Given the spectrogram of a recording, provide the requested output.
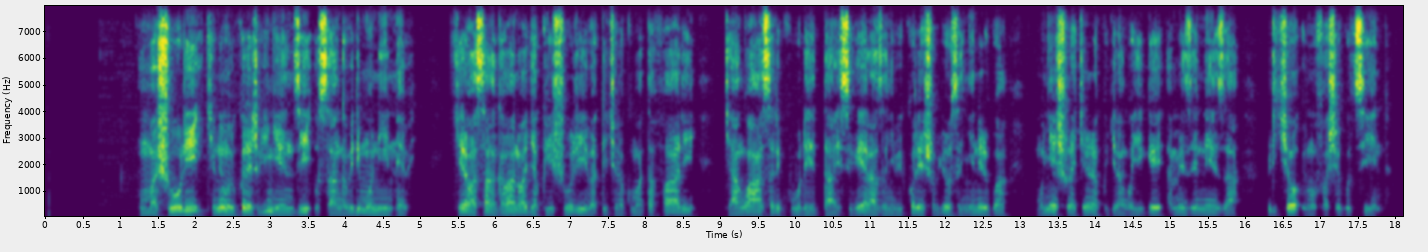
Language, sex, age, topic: Kinyarwanda, male, 18-24, education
